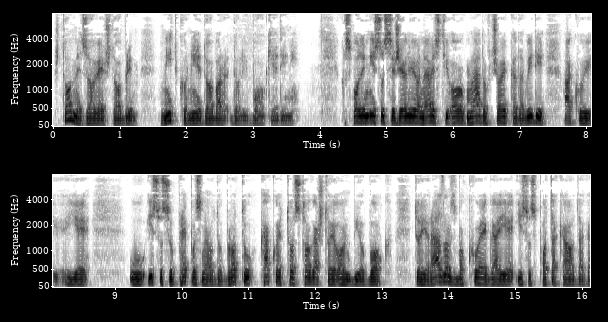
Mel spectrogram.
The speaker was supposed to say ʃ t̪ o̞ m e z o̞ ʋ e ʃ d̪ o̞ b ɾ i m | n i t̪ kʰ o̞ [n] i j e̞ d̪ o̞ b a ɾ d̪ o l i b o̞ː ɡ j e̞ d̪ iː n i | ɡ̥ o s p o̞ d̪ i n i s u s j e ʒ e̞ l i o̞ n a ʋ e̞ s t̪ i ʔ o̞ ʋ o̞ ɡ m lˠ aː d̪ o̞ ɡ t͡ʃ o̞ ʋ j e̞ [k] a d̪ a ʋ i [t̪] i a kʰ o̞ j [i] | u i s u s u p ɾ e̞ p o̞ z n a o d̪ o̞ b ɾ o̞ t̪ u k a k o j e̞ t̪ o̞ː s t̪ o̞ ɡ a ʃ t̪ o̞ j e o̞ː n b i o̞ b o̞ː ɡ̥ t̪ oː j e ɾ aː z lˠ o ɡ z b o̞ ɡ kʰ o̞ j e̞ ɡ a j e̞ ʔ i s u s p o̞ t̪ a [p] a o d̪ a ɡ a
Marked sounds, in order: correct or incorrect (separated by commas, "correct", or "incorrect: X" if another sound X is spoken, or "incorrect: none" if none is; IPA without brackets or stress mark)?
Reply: correct, correct, incorrect: d̪, incorrect: e, incorrect: k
